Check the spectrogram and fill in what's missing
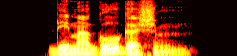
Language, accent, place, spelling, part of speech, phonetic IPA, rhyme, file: German, Germany, Berlin, demagogischem, adjective, [demaˈɡoːɡɪʃm̩], -oːɡɪʃm̩, De-demagogischem.ogg
- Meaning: strong dative masculine/neuter singular of demagogisch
